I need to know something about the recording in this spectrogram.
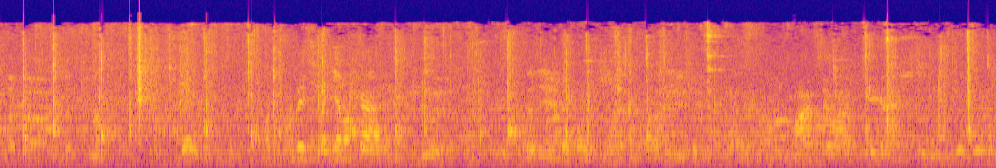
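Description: A horse's hooves clop on cobblestones.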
